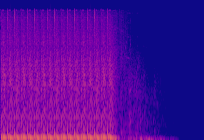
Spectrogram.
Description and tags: SCI-FI Weapon Burs (Dry)
Sci-fi style gun burst. Not a laser.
